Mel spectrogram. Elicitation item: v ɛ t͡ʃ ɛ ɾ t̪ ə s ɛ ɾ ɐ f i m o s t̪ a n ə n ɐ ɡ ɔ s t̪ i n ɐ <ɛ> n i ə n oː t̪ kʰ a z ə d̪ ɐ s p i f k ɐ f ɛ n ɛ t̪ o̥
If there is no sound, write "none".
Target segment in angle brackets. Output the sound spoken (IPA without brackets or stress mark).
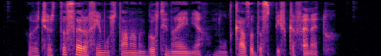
ɛ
